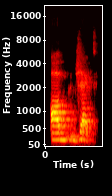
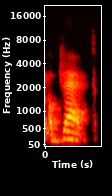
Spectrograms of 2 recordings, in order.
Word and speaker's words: object: stress that I'm using, if it's a noun, I would say object. Object. It's in the first syllable stress. But if it is a verb, then I would say object. It's now in the second syllable.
